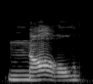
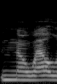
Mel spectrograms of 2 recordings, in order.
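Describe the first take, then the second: First: The name is said with one syllable. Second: The name is said with two syllables. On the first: The speaker calls it wrong. "he he he also pronounced Noel as Null" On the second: The speaker calls it right. "it's it's Noel"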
